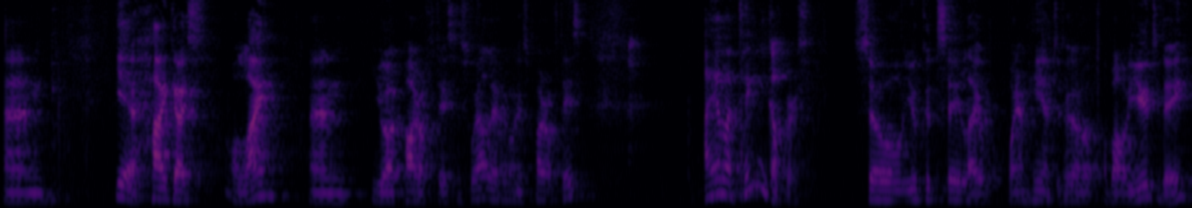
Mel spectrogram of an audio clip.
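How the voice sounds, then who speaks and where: A man's voice: medium pitch, animated, normal speed, a bit bright. Man presenting in an echoey room. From Chile. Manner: earnest, loose non-native phrasing with restarts. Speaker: conference speaker. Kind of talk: conference presentation. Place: conference room.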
